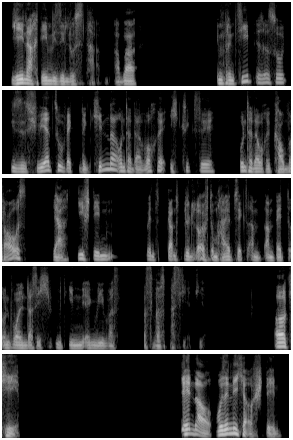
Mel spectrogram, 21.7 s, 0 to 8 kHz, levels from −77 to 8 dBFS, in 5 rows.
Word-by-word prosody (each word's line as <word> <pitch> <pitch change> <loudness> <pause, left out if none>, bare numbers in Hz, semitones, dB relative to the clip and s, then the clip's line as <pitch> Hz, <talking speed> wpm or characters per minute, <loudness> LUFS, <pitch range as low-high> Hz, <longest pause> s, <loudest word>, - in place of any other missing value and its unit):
Je 120 +4 +8
nachdem, 105 -3 +3
wie - - +3
sie 95 - +1
Lust 90 0 -4
haben. - - -17 0.2
Aber 95 +3 -1 1.2
im 115 - +1
Prinzip 170 - -2
ist 135 -2 -6
es 140 -2 -5
so, 140 -1 -3 0.2
dieses 105 -5 -3
schwer 135 +6 +3
zu 145 -2 -3
weckende 100 -4 -4
Kinder 170 - -1
unter 125 -3 -2
der 90 -3 -6
Woche, 130 +7 -4
ich 100 -1 -8
kriege 130 -1 -13
sie 120 -2 -4 0.4
unter 130 -3 0
der 110 - 0
Woche 100 -2 -5
kaum 95 0 -3
raus, - - -1 0.4
ja, 85 +4 0 0.2
die 140 - +2
stehen, 120 - -2 0.4
wenn's 105 -4 -6
ganz 110 -1 -2
blöd 105 -3 -3
läuft, - - -2
5:30 105 +2 -3
am 95 -6 -7
am 95 0 -3
Bett 95 +2 -5
und 100 0 -5
wollen, 95 -3 0
dass 95 - -4
ich - - -8
mit - - -11
ihnen 95 0 -2
irgendwie 90 -3 -4
was 80 -1 -10 0.3
was - - -8
was - - -6
passiert - - -12
hier. - - -22 1.0
Okay. 130 - +6 2.4
Genau, 155 0 +7
wo 135 +3 +7
sie 155 +3 +10
nicht 175 -3 +7
aufstehen. 80 +3 -2
110 Hz, 160 wpm, -23 LUFS, 95-135 Hz, 2.4 s, sie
